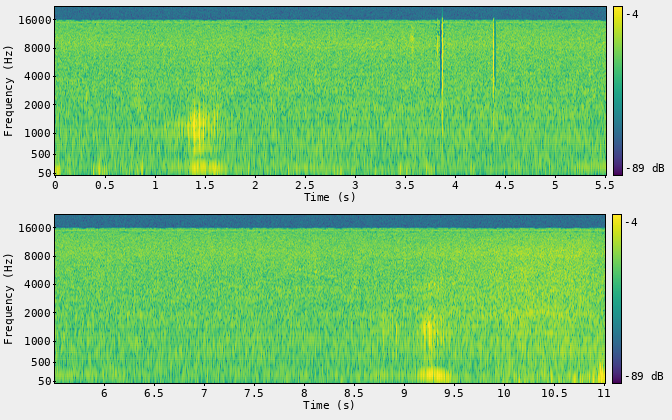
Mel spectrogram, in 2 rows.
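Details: Bison grunting: deep low grunts, one near 1.5 seconds and a stronger one near 9.3 seconds, with faint low rumbling between, two brief clicks around 4 seconds, and a quiet outdoor background.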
